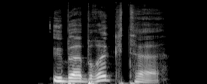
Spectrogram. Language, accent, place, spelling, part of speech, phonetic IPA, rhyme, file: German, Germany, Berlin, überbrückte, adjective / verb, [yːbɐˈbʁʏktə], -ʏktə, De-überbrückte.ogg
- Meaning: inflection of überbrücken: 1. first/third-person singular preterite 2. first/third-person singular subjunctive II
